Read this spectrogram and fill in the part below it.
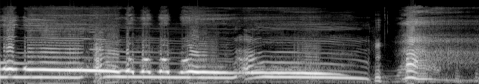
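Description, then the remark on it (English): Several people in a radio studio howl together like a pack of dogs, long sustained wavering tones rising and falling over about five seconds, loud, ending with a short yelp. “We're a pack of upper room puppies. Puppies. Come on, boys, let's howl for Pastor.”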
